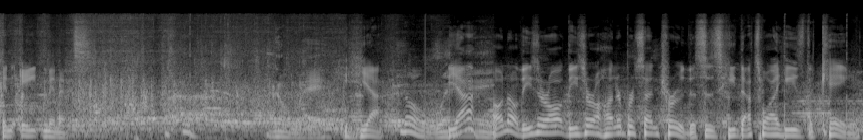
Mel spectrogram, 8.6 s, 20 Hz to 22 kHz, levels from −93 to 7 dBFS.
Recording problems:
squashed, flat; heavily, background pumping
household noises; loud; throughout; 8 dB below the speech
murmuring crowd; loud; throughout; 4 dB below the speech

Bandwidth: 15 kHz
